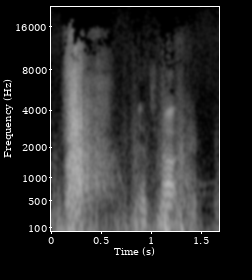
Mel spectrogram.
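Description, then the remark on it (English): Someone with a cold blows their nose: a sharp, breathy burst of air, then two shorter snorting blasts with a faint nasal honk, fairly loud and with no talking over it. “and it's not just sort of, like, I got to blow my nose, sorry.”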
